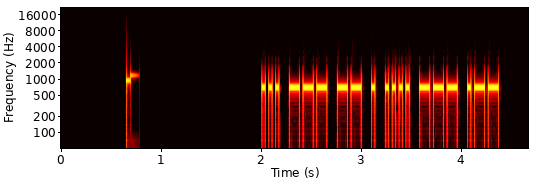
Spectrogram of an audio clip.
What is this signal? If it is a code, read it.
Morse code, heard as a keyed tone, about 34 wpm, 700 Hz. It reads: SOMEHOW
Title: Top 1501-1750 Words 35wpm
